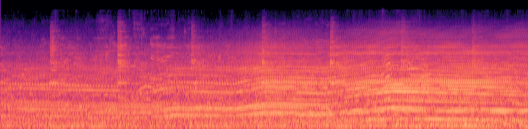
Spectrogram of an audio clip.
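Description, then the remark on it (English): An old-timey fire truck coming by blares its horn continuously, a loud, droning multi-tone wail that slowly bends upward in pitch over a rumbling engine, growing slightly louder toward the end. “I gotta say, that is the most dystopian fire horn I've ever heard in my entire life.”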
